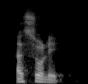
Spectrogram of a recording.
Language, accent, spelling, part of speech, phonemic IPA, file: French, France, assoler, verb, /a.sɔ.le/, LL-Q150 (fra)-assoler.wav
- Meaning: to practice crop rotation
